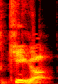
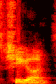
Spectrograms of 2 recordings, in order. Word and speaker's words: Qigong: And he thought I would like this thing called Qigong, which was spelled with a Q. And I thought it was Qigong, but it's Qigong.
